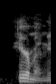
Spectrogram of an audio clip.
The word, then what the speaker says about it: Heermann: Heermann, yep.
